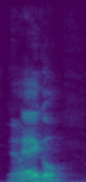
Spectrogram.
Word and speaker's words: Hegel: uh this is hegel hegel rhymes with kaggle could you see hegel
